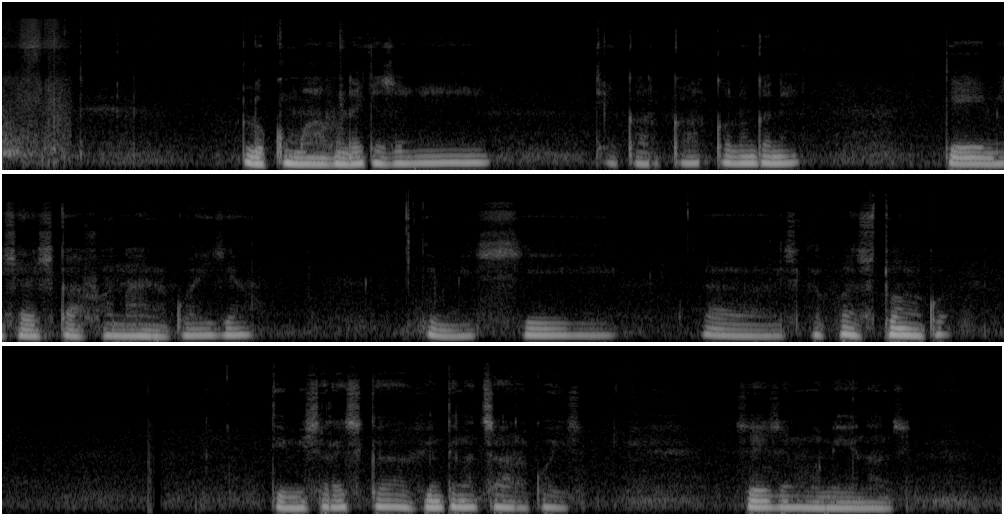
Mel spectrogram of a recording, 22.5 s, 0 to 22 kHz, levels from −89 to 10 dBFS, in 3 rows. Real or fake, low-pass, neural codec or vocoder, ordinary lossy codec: real; 14.4 kHz; none; Opus, 32 kbps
